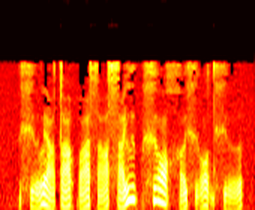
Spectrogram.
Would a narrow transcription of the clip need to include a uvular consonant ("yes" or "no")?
yes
